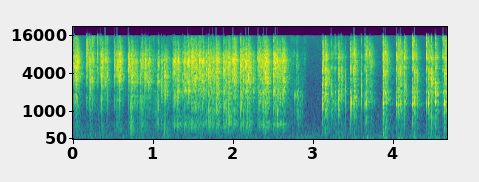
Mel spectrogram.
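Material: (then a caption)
Plastic. Long nails tap and scratch a hand-sized clear plastic supplement jar with a green screw lid, apparently full of red contents and held in both hands. Bright, dry scratching and rapid clicking fill the first three seconds, followed by a brief pause. Sharper, separate taps close the clip.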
